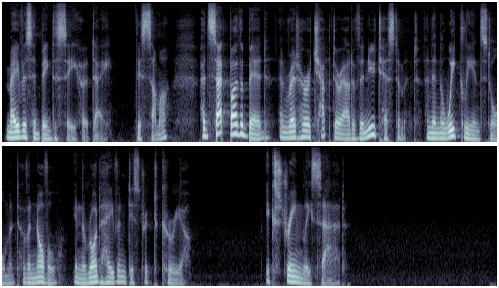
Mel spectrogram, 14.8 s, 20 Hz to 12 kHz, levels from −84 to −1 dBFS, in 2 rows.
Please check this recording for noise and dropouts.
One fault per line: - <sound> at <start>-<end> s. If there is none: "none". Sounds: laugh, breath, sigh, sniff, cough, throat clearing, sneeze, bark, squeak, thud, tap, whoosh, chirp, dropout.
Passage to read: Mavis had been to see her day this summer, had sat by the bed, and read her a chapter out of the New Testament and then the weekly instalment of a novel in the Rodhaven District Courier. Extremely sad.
none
